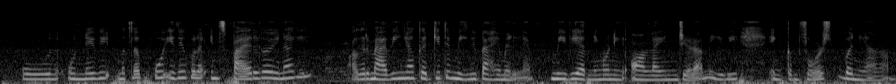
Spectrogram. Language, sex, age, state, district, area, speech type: Dogri, female, 18-30, Jammu and Kashmir, Jammu, rural, spontaneous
